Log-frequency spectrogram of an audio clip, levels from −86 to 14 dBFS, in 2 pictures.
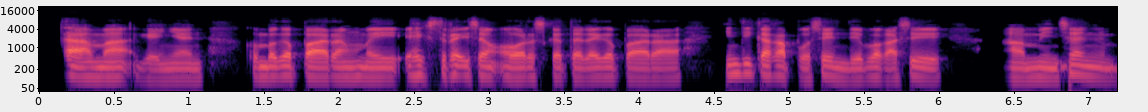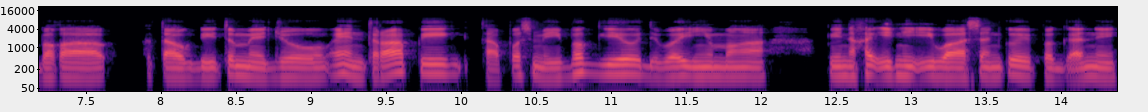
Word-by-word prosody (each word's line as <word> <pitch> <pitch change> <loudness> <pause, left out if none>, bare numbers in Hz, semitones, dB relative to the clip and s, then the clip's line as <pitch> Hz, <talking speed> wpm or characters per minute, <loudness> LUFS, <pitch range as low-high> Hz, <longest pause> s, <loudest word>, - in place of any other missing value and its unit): Tama, 120 0 +5
ganyan. 105 +1 -2 0.2
Kumbaga, 125 +1 0
parang 120 -1 +4
may 115 -1 +2
extra 135 +1 +1
isang 130 -1 +2
oras 115 0 +2
ka 115 - -2
talaga 115 +1 +1
para 110 -1 0 0.2
hindi 150 +1 -4
ka - - +7
kapusin, 125 -1 +1
di 110 0 -2
ba? 120 - -1
Kasi, 115 -2 +1 0.5
um, 110 - +3
minsan 120 0 -1
baka 110 0 0 0.3
tawag 110 -1 0
dito, 115 +4 -2
medyo 115 -2 -2
ayan, 140 -5 +1
trapik, 150 0 +2
tapos 125 +7 -4
may 110 -2 -4
bagyo, 145 -2 -1
di 120 -3 -12
ba? 120 - -2
Yun 120 -1 -1
yung 120 - -7
mga 120 -1 -2 0.5
pinaka 125 -1 -2
iniiwasan 120 -1 +1
ko, 120 - -8
eh, 120 - -5
'pag 110 -1 -2
ano, 120 -2 -2
120 Hz, 165 wpm, -25 LUFS, 115-130 Hz, 0.5 s, ka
